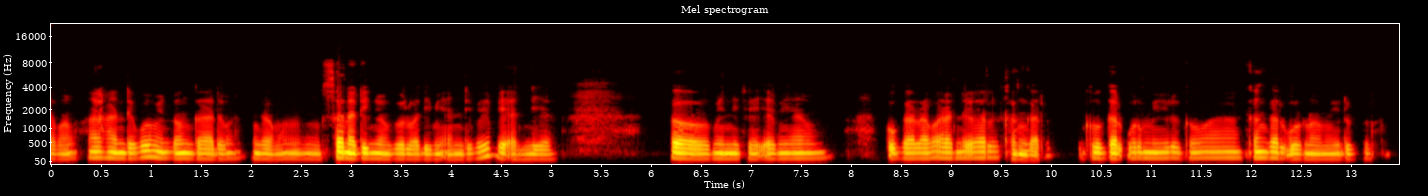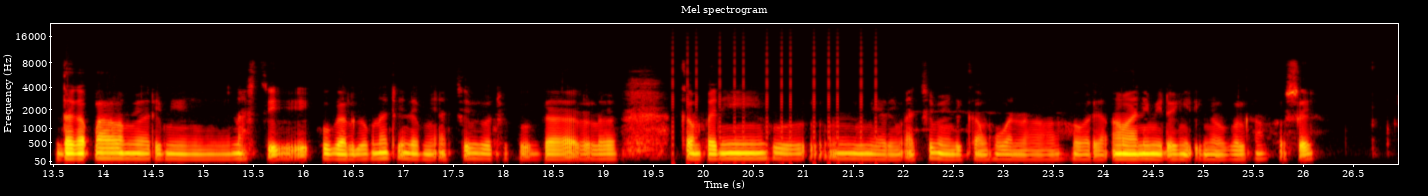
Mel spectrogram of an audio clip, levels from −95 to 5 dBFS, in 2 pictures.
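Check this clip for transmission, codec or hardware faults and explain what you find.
One fault is present: interference from a nearby mobile phone.

GSM signalling bursts, 19.69 to 21.74 s. A 2G handset close by is sending brief groups of radio bursts to its network, and the audio circuitry rectifies them. The result is a galloping dit-dit-dit of short 217 Hz buzzes, roughly 15 dB below the speech.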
